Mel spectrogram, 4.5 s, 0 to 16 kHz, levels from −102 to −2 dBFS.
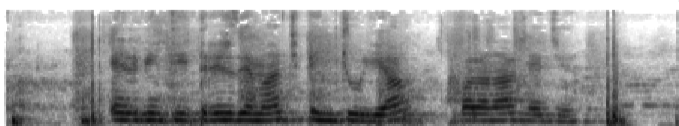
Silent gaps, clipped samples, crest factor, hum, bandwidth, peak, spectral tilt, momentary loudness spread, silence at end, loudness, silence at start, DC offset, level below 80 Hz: none; under 0.1%; 14 dB; none; 11.5 kHz; -2 dBFS; -7.5 dB/octave; 12 LU; 0 s; -15 LUFS; 0.05 s; under 0.1%; -38 dBFS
